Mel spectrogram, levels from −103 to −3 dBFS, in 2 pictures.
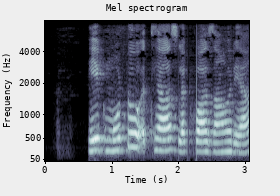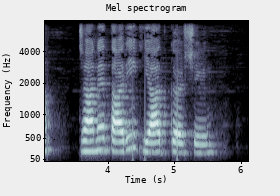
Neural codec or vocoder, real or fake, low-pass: none; real; 7.2 kHz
